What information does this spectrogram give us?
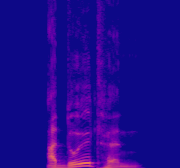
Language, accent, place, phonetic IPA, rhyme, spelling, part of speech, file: German, Germany, Berlin, [aˈdʊltn̩], -ʊltn̩, adulten, adjective, De-adulten.ogg
- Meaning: inflection of adult: 1. strong genitive masculine/neuter singular 2. weak/mixed genitive/dative all-gender singular 3. strong/weak/mixed accusative masculine singular 4. strong dative plural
